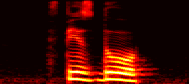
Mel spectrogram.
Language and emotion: Russian, neutral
